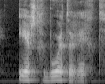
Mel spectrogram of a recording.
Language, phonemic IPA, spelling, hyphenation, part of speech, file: Dutch, /ˌeːrst.xəˈboːr.təˌrɛxt/, eerstgeboorterecht, eerst‧ge‧boor‧te‧recht, noun, Nl-eerstgeboorterecht.ogg
- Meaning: right of the firstborn, primogeniture (birthright of the eldest acknowledged child)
